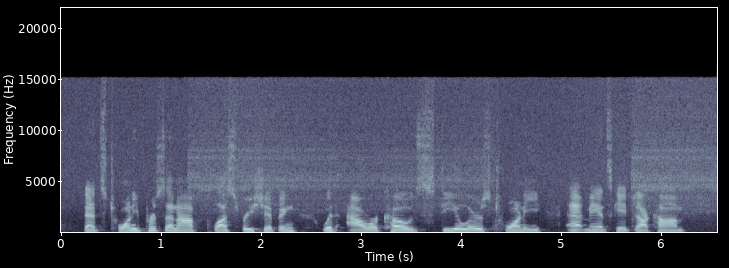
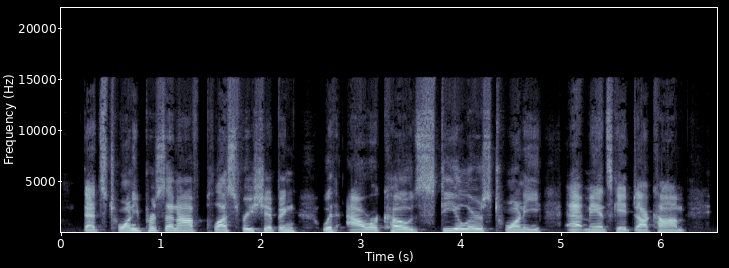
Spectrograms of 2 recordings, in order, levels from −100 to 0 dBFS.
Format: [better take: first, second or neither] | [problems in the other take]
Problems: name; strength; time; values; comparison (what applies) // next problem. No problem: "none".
second | hiss; noticeable; throughout; 10 dB below the speech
